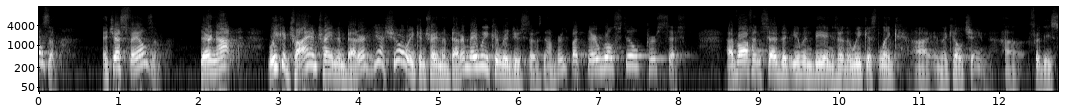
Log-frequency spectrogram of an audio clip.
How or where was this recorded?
large echoing room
